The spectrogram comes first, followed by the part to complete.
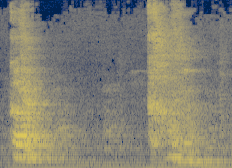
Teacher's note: You're really stopping it short in your throat. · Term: pure k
